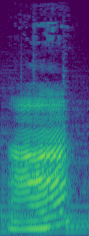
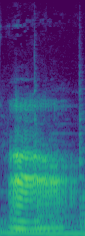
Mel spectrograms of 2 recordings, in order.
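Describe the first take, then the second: First: The pitch rises up high. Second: The pitch goes low without rising again. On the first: "El segundo tono es un tono ascendente. Sube alto" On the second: "solamente bajando al grave sin ascender"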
